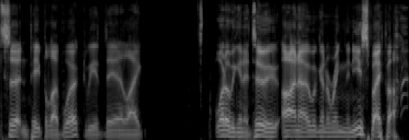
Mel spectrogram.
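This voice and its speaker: A man speaks with an Australian accent. His pace is fairly quick and his pitch swings very widely. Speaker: voice-over artist and TV presenter. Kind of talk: interview answer.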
